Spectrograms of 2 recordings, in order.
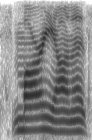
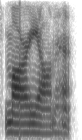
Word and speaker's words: Mariannie: It's Mariana, so it's spelled Mariannie, but it's Mariana.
